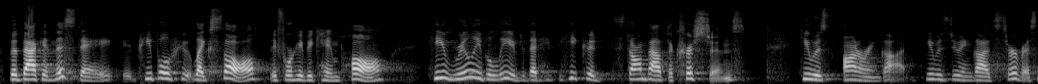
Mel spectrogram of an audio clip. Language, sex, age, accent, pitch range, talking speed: English, female, 30-49, American, 190-235 Hz, 185 wpm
